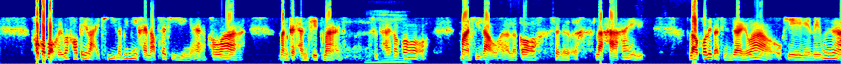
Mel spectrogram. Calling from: Pathum Thani, Thailand; ปทุมธานีครับ

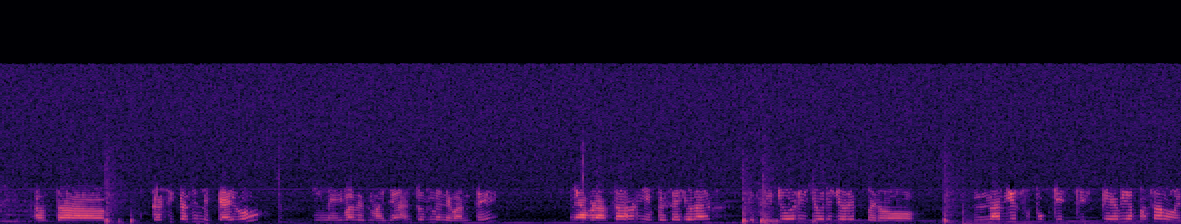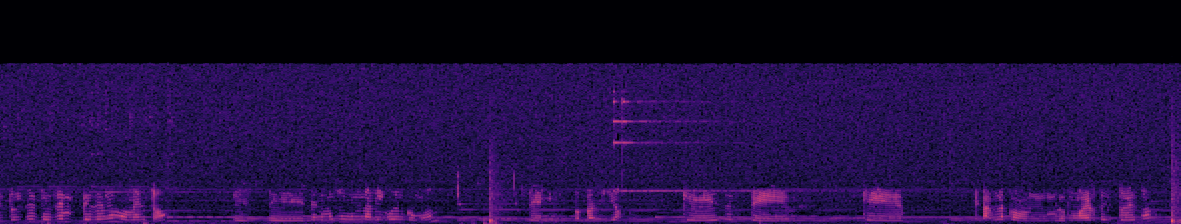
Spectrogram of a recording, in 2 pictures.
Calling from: Texcoco, State of Mexico, Mexico; De Texcoco.

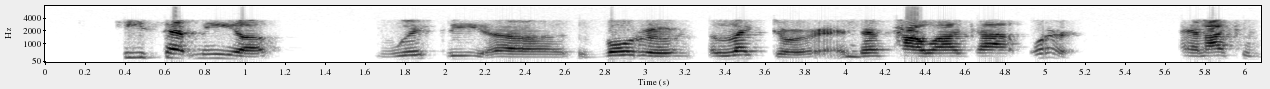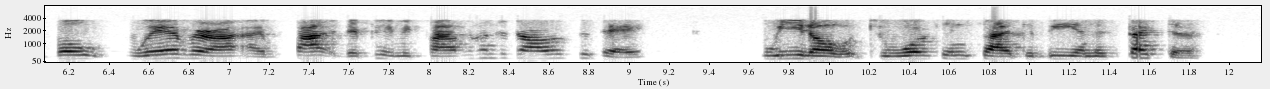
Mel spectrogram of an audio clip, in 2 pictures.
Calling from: Denmark; Yeah, I'm calling from Denmark because I'm watching all of this stuff from over here

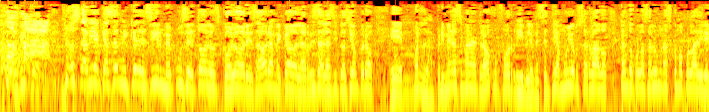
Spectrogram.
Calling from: Toluca, State of Mexico, Mexico; soy de Toluca.

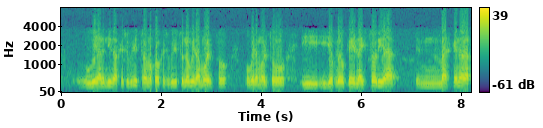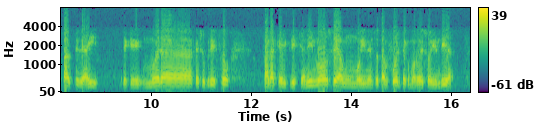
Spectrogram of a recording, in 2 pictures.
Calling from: Vigo, Galicia, Spain

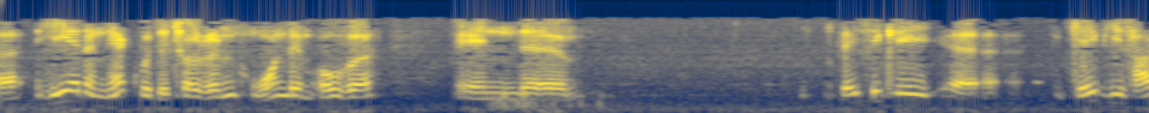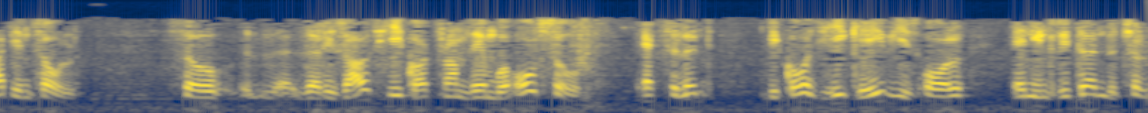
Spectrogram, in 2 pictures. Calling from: Azadville, Gauteng, South Africa; Yeah, I'm calling from Azadville.

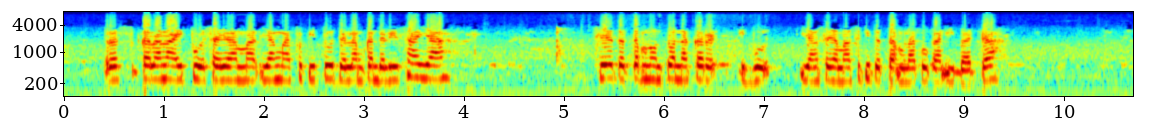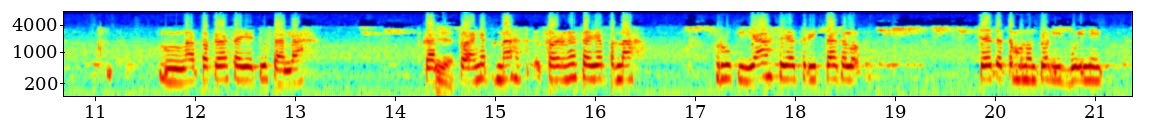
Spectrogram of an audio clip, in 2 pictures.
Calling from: East Java, Indonesia; Ini saya dari Madura, Ustaz.

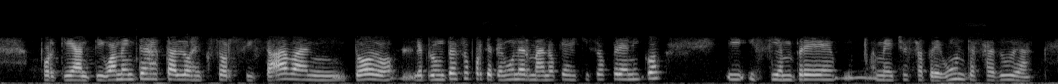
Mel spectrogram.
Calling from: Canary Islands, Spain; de Gran Canaria.

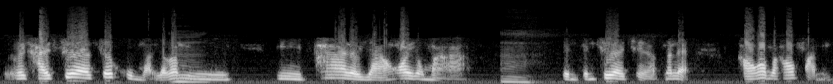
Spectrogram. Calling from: Bangkok, Thailand; อยู่แถวจรัญครับ

